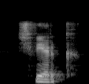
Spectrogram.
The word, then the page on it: Svjyrk: Po našimu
